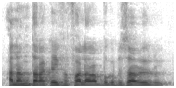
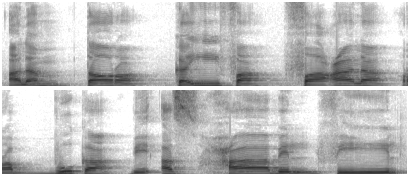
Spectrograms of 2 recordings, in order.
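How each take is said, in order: First: The words are rushed together quickly. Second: Each word is read slowly and separately. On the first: The speaker calls it wrong. "हम ऐसे पढ़ते चले जाते हैं, ये गलत है।" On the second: The speaker calls it right. "आपको आराम से पढ़ना है। एक एक लफ्ज़।"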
